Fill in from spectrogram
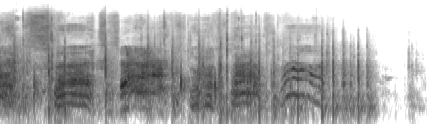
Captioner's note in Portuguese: lúcifer batendo na porta e gemendo de fundo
